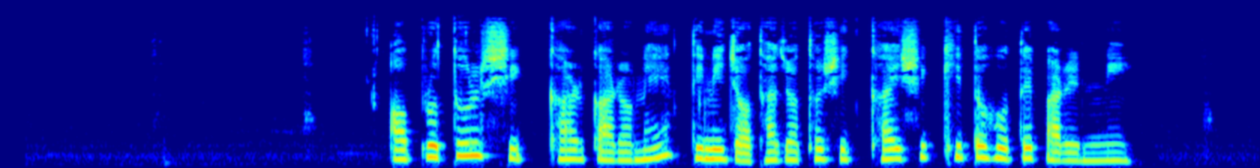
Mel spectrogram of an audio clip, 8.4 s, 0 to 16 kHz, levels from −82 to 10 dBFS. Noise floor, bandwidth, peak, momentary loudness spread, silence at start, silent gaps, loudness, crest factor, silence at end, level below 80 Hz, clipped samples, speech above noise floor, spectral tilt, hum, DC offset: -72 dBFS; 11 kHz; -8 dBFS; 7 LU; 2.5 s; none; -25 LUFS; 20 dB; 0.9 s; -76 dBFS; under 0.1%; 47 dB; -4.5 dB/octave; none; under 0.1%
